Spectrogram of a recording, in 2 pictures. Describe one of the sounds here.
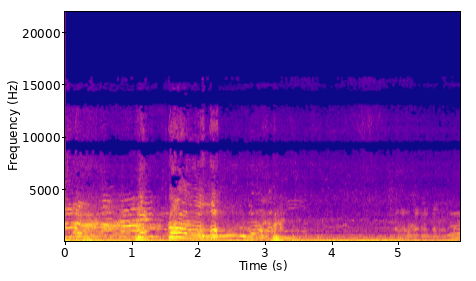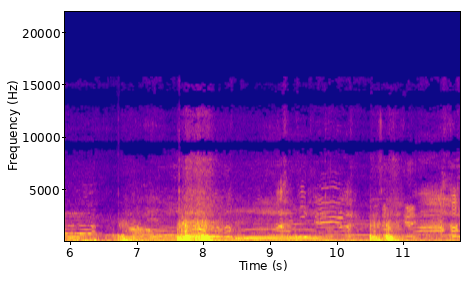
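Bodies slam onto a wrestling ring mat with loud thuds.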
